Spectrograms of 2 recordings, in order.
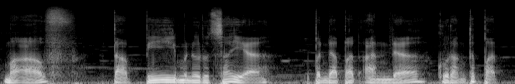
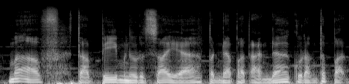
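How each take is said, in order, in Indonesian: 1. Diucapkan dengan lambat dan nada akhirnya rendah. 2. Diucapkan dengan tempo yang lebih cepat dan biasa.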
